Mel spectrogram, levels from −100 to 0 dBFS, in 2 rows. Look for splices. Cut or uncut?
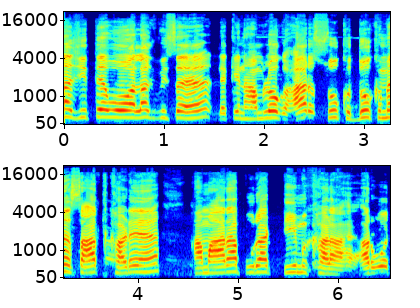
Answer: uncut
